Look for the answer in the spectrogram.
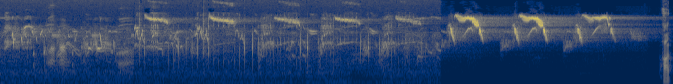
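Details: Common starling, a UK songbird and vocal mimic, sings a busy jumble of clicks, rattles and high chirps, then a run of bright, sliding whistles repeated about once a second.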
